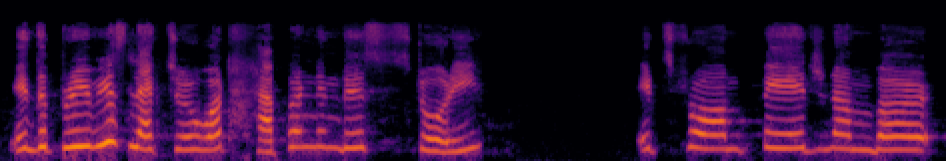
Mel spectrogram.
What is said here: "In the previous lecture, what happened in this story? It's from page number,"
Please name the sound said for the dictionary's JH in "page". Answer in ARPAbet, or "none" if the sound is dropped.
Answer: JH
